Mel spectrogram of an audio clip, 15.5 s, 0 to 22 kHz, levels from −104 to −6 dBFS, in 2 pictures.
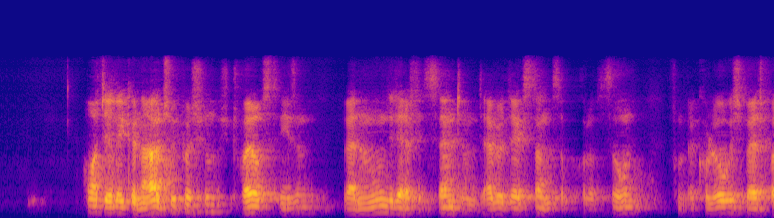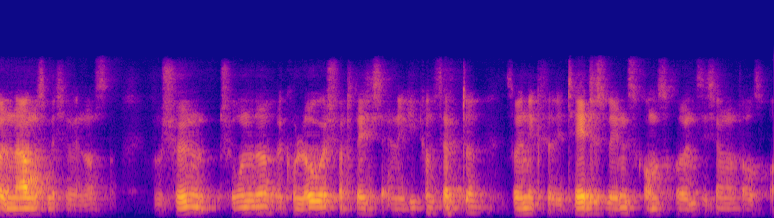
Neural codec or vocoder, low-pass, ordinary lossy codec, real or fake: codec, 16 kHz, 0.9 kbps, LongCat-Audio-Codec; none; none; fake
